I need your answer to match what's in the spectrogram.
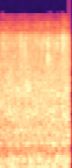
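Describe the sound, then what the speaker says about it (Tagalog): Heavy rain pours down steadily on Lukban–Sampaloc Road in Quezon during a solo motorcycle ride, a loud, continuous, dense wash of falling water. "nabutan naman tayo ng ulan dito"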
